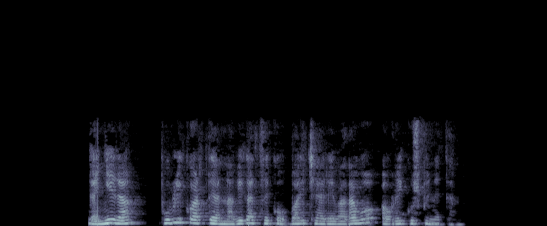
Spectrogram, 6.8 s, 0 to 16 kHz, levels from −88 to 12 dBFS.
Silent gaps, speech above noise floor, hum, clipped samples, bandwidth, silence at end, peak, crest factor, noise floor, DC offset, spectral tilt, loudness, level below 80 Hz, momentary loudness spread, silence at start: 1.83-1.98 s; over 66 dB; none; under 0.1%; 7.8 kHz; 1.05 s; -4 dBFS; 20 dB; under -90 dBFS; under 0.1%; -6 dB/octave; -24 LUFS; -60 dBFS; 10 LU; 1.1 s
